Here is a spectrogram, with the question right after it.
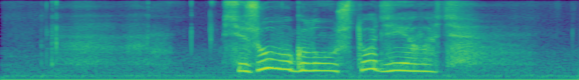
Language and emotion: Russian, sad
